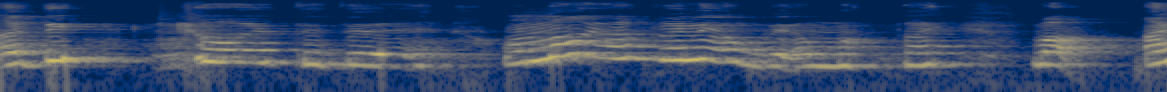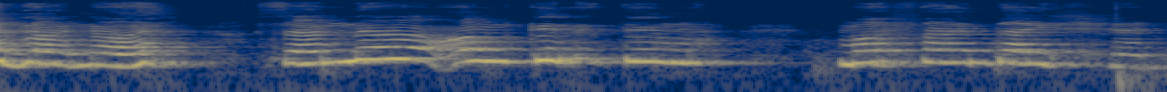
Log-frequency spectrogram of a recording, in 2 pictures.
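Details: Dysarthria in a young woman with cerebral palsy.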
